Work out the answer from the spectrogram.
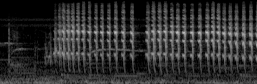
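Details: Two quick bursts of dense, harsh pulsed chatter from a white-crested laughingthrush, with a high ringing tone through each stuttering rattle.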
